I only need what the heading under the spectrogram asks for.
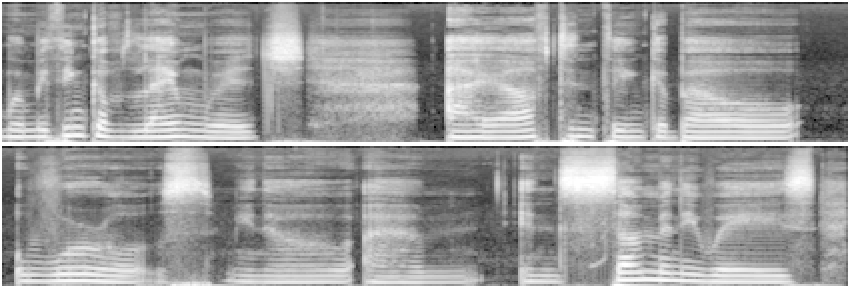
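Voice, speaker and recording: In a very clean recording with a silent background, a woman with a dark, mellow tone speaks very slowly at a fairly low pitch. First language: not English. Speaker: radio host. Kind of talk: interview. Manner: halting.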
